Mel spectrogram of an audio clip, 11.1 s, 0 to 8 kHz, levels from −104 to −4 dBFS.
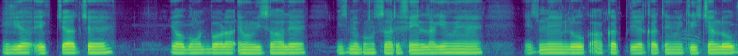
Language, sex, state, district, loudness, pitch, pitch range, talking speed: Hindi, male, Chhattisgarh, Korba, -25 LUFS, 125 Hz, 125-130 Hz, 140 wpm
